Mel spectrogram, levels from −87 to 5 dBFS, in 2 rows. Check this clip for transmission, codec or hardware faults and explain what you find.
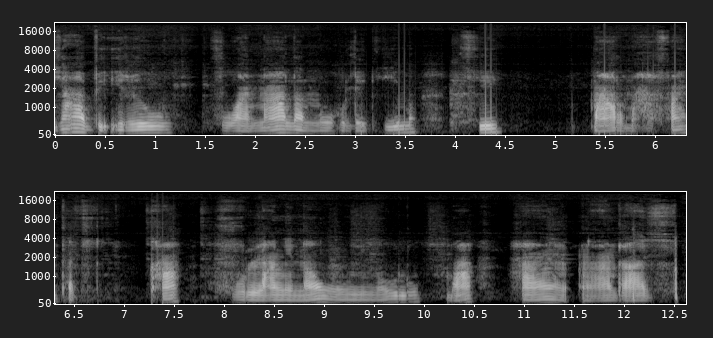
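One fault: periodic USB or driver dropouts, from 2.96 s to 7.82 s, right after "voanala noho". Something on the system stalls the USB bus or audio driver every 0.054 s, and each stall drops around 10 ms of speech, which is skipped rather than padded with silence. That happens about a hundred times, so the speech carries a rapid, evenly spaced ticking near 18.5 per second that sounds only while speech is present.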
